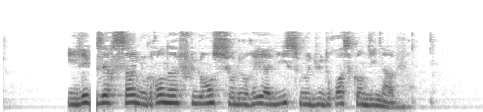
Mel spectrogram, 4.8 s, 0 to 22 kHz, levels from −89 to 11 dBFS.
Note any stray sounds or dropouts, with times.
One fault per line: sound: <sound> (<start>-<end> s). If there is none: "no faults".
sound: dropout (0.9-1.0 s)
